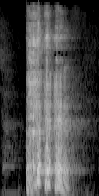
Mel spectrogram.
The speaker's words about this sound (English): Everybody else saw me coughing, it was only you.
